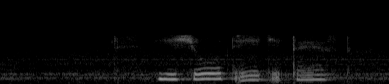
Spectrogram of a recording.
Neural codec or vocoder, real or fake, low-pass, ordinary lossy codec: none; real; 7.2 kHz; AAC, 16 kbps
